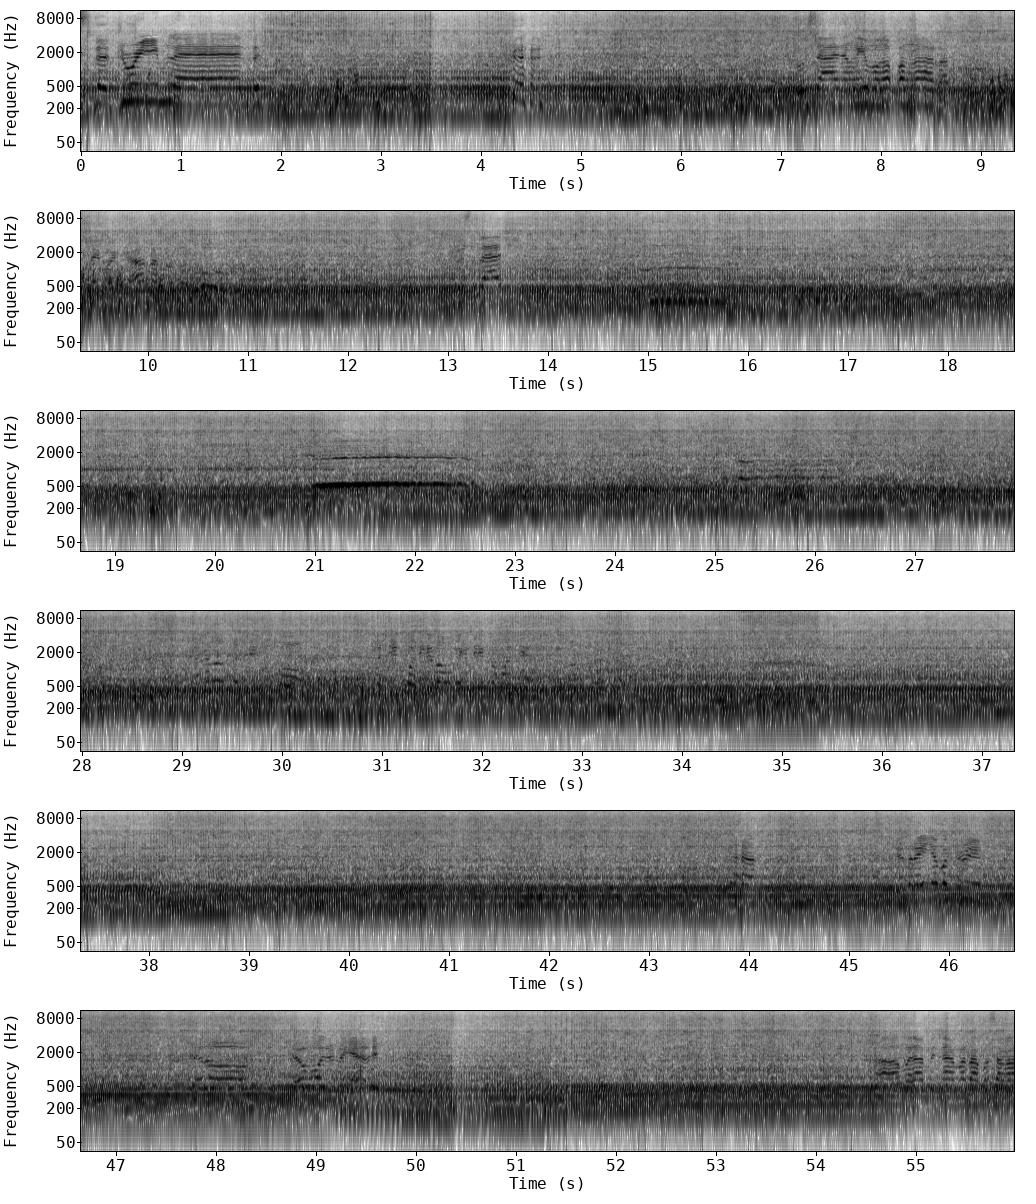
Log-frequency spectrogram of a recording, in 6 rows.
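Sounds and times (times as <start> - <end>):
atv engine droning: 0.0 - 55.9
held high tone: 14.7 - 16.9, 20.8 - 22.9.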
